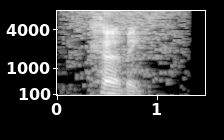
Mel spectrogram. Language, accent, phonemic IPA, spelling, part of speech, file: English, UK, /ˈkɜːbi/, Kirkby, proper noun, En-uk-Kirkby.ogg
- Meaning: A placename: A town in the Metropolitan Borough of Knowsley, Merseyside, England (OS grid ref SJ4198)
